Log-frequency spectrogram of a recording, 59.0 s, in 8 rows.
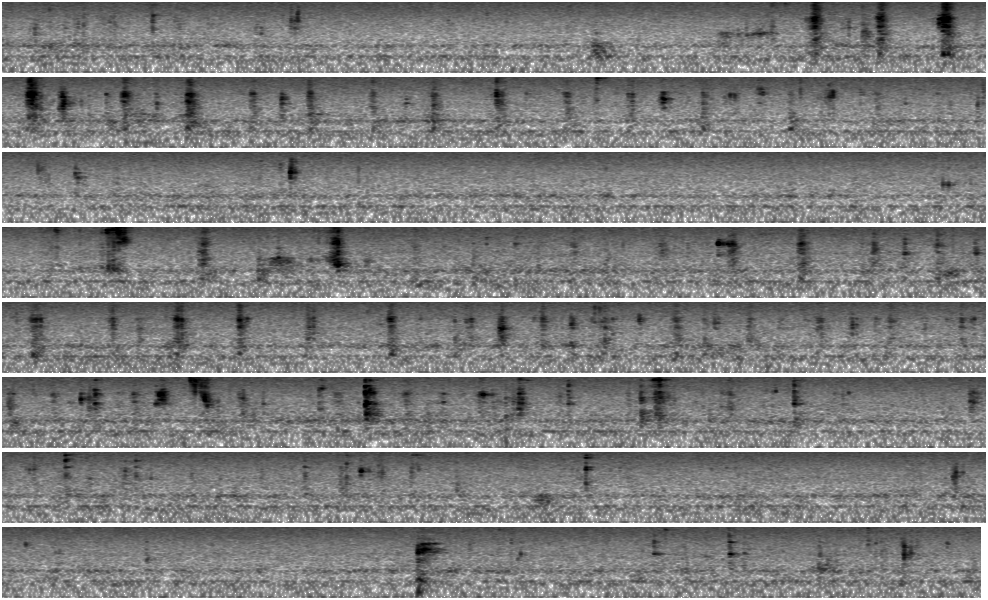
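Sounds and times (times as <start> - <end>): crunchy chewing: 0.0 - 2.4, 5.4 - 15.8, 21.8 - 48.9, 56.4 - 59.0.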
